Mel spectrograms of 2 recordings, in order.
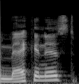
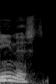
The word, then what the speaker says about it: The Machinist: He made the Mechanist before he did Batman. Is that how you Begins. pronounce it? Machinist, bitch.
